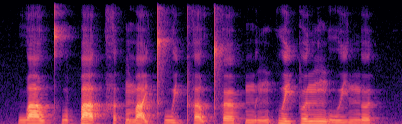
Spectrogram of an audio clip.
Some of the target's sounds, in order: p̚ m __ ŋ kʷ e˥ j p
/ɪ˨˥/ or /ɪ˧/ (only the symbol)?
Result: ɪ˨˥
